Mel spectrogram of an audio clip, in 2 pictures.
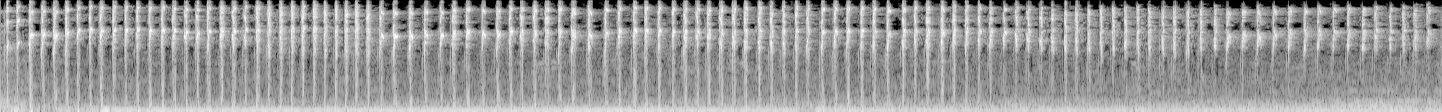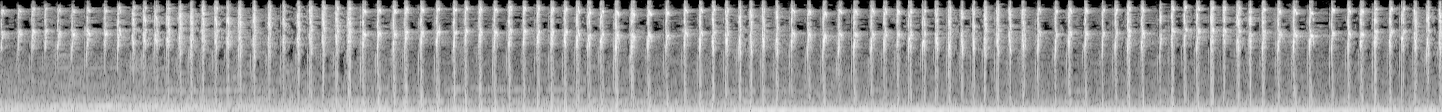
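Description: Lovebird 'ngekek': a long, unbroken run of rapid, shrill chirps repeated at an even pace, dipping slightly in loudness about halfway through. This is the long chattering song that is played as a lure to get other lovebirds singing.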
